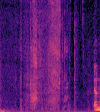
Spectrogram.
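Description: A sharp tap, then two brief swishing rustles of craft paper and its plastic wrapping being slid and handled, about half a second and a second in.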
